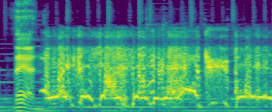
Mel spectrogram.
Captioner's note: on phone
